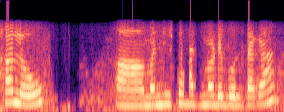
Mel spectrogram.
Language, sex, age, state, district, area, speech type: Marathi, female, 45-60, Maharashtra, Wardha, urban, conversation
